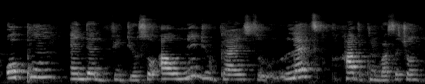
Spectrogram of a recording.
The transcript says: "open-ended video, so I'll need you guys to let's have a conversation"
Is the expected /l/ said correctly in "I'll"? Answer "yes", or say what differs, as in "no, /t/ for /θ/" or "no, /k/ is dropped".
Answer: no, /w/ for /l/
